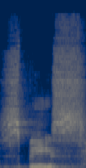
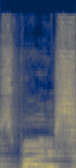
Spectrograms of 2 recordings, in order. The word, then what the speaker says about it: Spiess: I remember even when we worked together, I was like, "What's up, Spice?" Yeah, Sorry, like, and I was it's just Spiess.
